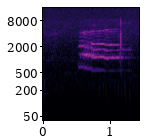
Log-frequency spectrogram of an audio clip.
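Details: Indoor cat asking to go outside, giving one short, level, tonal meow of under a second against quiet room background, with a faint click near its end.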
